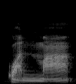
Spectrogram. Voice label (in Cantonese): "GWAN3 MAA5", Wing Chun; Pole Stance; Wing Chun Elements Glossary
